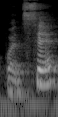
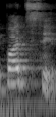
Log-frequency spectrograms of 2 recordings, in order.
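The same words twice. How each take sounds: First: "Pode ser?" with a rising questioning end; doctor's question. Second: "Pode ser." higher and louder, falling at the end; agreeing answer. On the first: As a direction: ask "Pode ser?" as a check for agreement, tune going up. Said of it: "Aí ele falou". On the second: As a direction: answer "Pode ser." firmly, tune coming down. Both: Retold or imitated.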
